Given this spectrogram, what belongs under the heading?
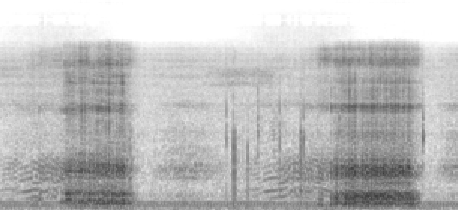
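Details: Loud snoring from a person in a snoring contest: two loud, rattling snores on the in-breath with quieter breathing between them.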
